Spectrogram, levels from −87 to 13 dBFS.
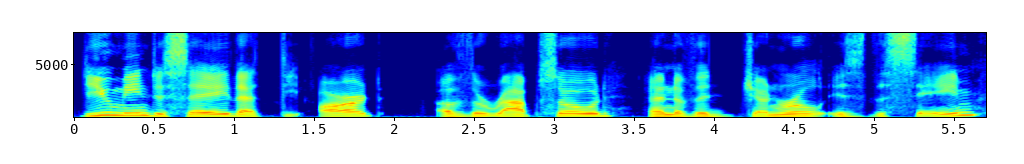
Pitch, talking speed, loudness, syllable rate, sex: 175 Hz, 190 wpm, -18 LUFS, 4.3 syllables/s, male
